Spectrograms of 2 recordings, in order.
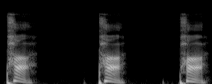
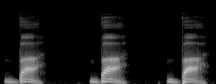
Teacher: You can call the P a whisper sound and the B the loud sound. Or you can tell your child to turn on their engine when they say it.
